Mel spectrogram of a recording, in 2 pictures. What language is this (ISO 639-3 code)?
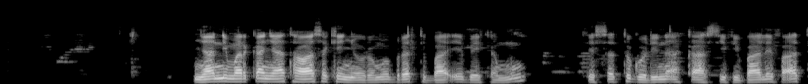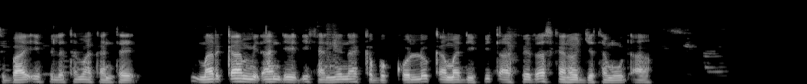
orm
